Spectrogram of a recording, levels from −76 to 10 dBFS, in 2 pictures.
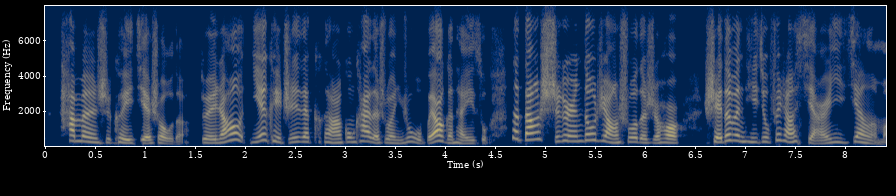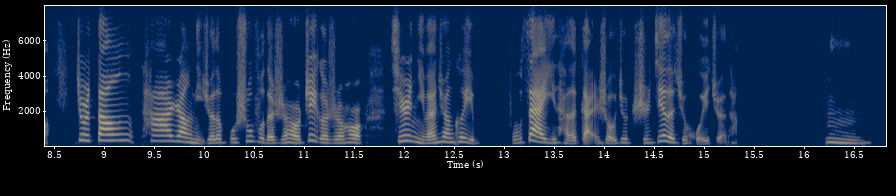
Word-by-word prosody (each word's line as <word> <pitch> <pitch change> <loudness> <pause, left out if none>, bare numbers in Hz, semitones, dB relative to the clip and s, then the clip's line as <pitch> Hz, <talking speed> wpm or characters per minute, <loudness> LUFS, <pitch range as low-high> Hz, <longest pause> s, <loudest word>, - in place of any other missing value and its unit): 他 310 - +5
们 270 -5 +1
是 215 -1 -5
可 230 - -5
以 190 -2 +1
接 175 -1 +1
受 150 - -2
的， - - -13
对， 195 -2 0
然 225 - +5
后 360 -1 +4
你 235 - -10
也 340 +4 +4
可 305 - -8
以 250 - 0
直 225 - -4
接 250 - -2
在 260 0 0
课 - - -20
堂 240 - -3
上 205 +1 +3
公 250 0 -6
开 285 0 +3
地 190 - 0
说， 200 -2 -5
你 180 - -15
说： 260 - -10
“我 - - -8
不 - - -2
要 305 - +10
跟 190 -7 -6
他 170 - -4
一 170 +1 -7
组。” - - -14 0.2
那 425 -3 +1
当 365 +1 +7
10 275 - +1
个 320 - +1
人 290 0 +1
都 345 +1 +1
这 320 - -6
样 210 - +4
说 250 +2 -2
的 210 -3 -3
时 190 -1 -2
候 210 +1 +4
儿， 195 - +4 0.3
谁 245 -3 +4
的 330 - +5
问 320 -4 +1
题 250 -2 -7
就 255 0 -6
非 345 +6 -6
常 245 -4 +1
显 - - -3
而 - - -2
易 235 +1 -9
见 205 - -1
了 - - -6
嘛。 - - -11 0.3
就 340 - -2
是 325 - +3
当 335 -1 +4
他 305 -1 +1
让 270 -6 +1
你 185 - -11
觉 190 +4 -5
得 215 - -4
不 215 +1 -11
舒 290 +4 -7
服 235 -4 -8
的 180 - 0
时 195 +4 -6
候 215 - 0
儿， 195 - +1
这 330 +7 +1
个 205 - -2
时 190 0 -5
候 215 +1 +1
儿， 195 - -8 0.2
其 285 - -6
实 315 - +4
你 225 -10 -8
完 195 +5 0
全 250 -2 -3
可 255 +1 -5
以 180 -6 -7 0.3
不 195 +4 -15
在 260 -3 +7
意 205 -3 -6
他 195 -4 -8
的 165 - -4
感 - - -3
受， - - -6
就 210 +4 -10
直 205 0 -8
接 300 +9 0
地 - - +1
去 185 - -12
回 320 - -11
绝 - - -12
他， - - -21 0.9
嗯。 195 -4 -11
235 Hz, 365 characters per minute, -20 LUFS, 195-295 Hz, 0.9 s, 要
